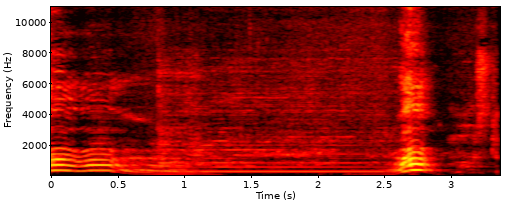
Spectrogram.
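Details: A Treeing Walker Coonhound sings along with the TV, giving a wavering, tuneful howl and then a brief rising-and-falling yowl.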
